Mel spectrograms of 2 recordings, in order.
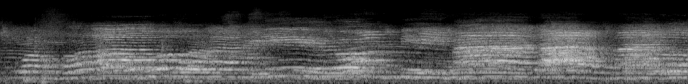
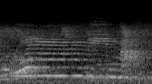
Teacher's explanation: Tanwin bertemu dengan huruf ba. Ditukar bunyi ba ini menjadi mim. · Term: Iklab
